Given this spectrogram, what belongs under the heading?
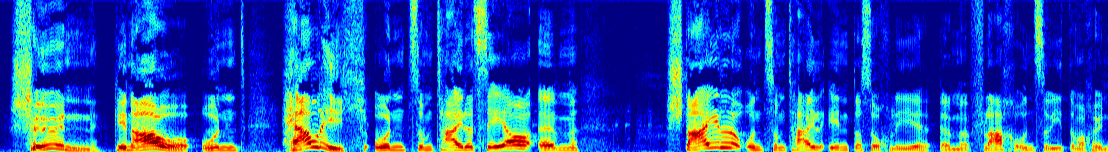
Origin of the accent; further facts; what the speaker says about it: Switzerland; Und ich bin natürlich als Schweizer, bin ich natürlich froh, dass das so ist.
